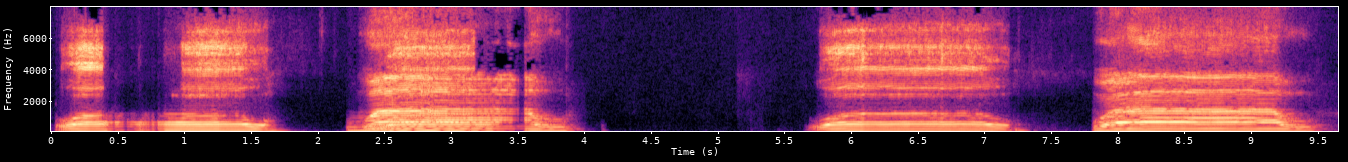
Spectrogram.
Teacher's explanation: দুই ঠোঁট গোল করে সামান্য ফাঁকা রেখে ওয়া উচ্চারিত হবে। দুই ঠোঁট গোল করে ওয়া উচ্চারিত হবে।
